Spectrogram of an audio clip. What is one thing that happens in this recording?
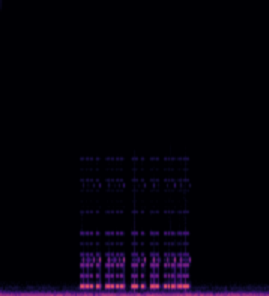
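Quick electronic beeps chirp in a rapid run.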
